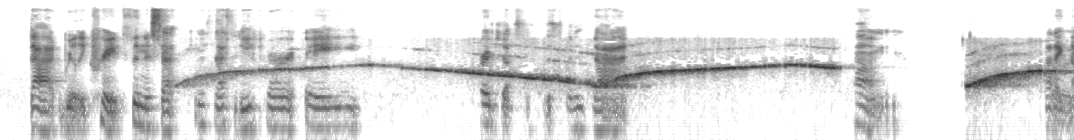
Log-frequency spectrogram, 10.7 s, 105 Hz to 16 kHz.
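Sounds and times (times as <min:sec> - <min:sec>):
speech: 0:00.3 - 0:03.7, 0:04.8 - 0:06.4, 0:08.6 - 0:09.0, 0:10.4 - 0:10.7
police siren wailing: 0:01.6 - 0:08.8, 0:09.6 - 0:10.7.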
